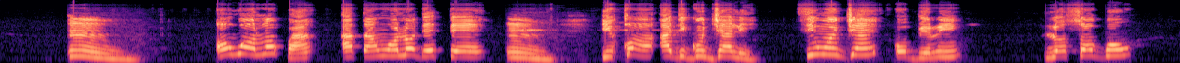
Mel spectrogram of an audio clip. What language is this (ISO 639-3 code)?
yor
